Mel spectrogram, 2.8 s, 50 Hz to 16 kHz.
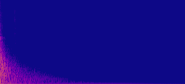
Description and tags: Shaman Hand Frame Drum 19
Shaman Hand Frame Drum
Studio Recording
Rode NT1000
AKG C1000s
Clock Audio C 009E-RF Boundary Microphone
Reaper DAW
frame, hand, sticks, shamanic, drums, percussive, percs, percussion, bodhran, drum, shaman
